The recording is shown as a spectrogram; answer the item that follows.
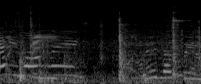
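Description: Faint voices of people talking, with a sharp knock at the start and another a little over a second in.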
